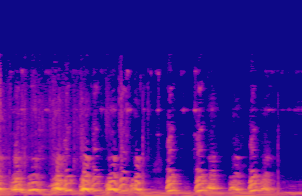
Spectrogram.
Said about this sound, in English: Oh, it's the dog.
